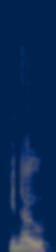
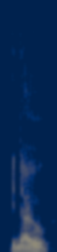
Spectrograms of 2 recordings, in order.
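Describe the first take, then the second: Both takes have the same delivery.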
